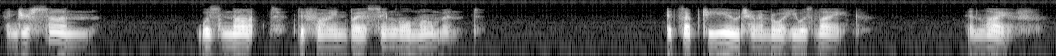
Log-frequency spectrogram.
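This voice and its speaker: A young summoner of ghosts in a horror audio drama, heard through a narrow, phone-like radio filter. The delivery is slow, halting and earnest, with a gentle, reassuring manner and a dry, close sound. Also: female voice, deep voice, flat delivery, dry recording. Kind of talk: intimate audio drama acting. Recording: thin, phone-like band-limited sound.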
